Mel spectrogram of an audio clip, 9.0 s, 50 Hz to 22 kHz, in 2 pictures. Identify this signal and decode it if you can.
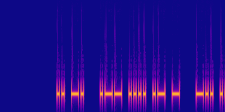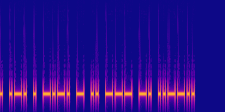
Morse code, heard as a keyed tone, about 25 wpm, 700 Hz. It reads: IN WHAT DIRECTION?
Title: Sentences from Top 1000 Words - Review Part 5 - 25wpm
